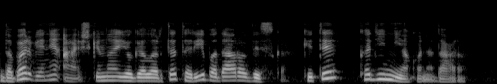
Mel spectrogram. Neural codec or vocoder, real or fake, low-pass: none; real; 7.2 kHz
